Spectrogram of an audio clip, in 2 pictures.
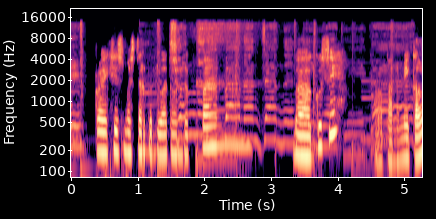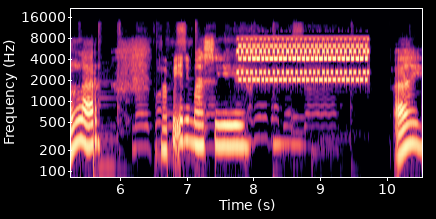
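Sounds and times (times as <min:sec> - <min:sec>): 
speech: 0:00.3 - 0:02.6, 0:03.3 - 0:08.5, 0:10.1 - 0:10.5
phone ringtone with bright synthetic trill and simple melody: 0:07.8 - 0:09.8.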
